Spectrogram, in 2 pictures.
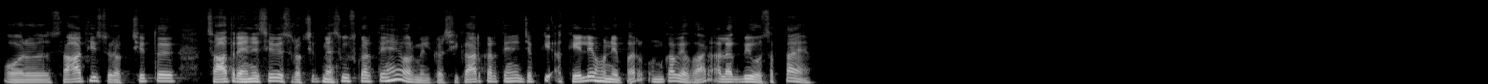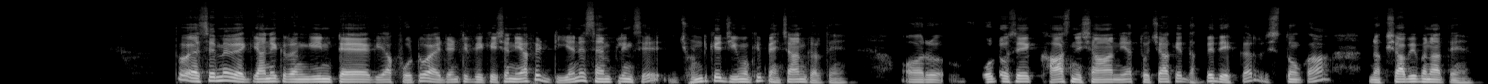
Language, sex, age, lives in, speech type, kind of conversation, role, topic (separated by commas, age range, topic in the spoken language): Hindi, male, 35-39, India, read, expert-assistant, expert, अगर मैं किसी समुद्री जीव के बारे में गहराई से समझना चाहता हूँ, तो कौन से सवाल खुद से पूछना चाहिए?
